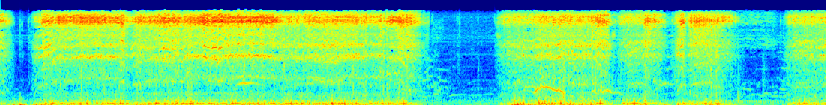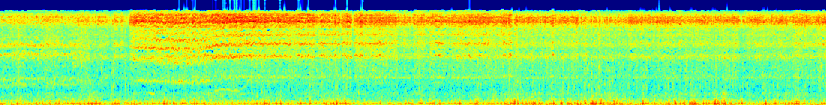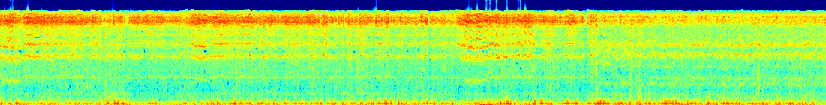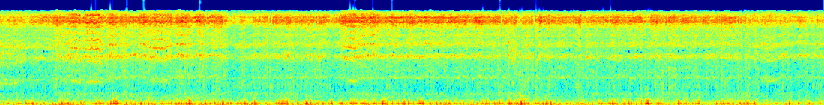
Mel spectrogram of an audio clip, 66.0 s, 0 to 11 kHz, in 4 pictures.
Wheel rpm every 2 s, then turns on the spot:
60, 190, 220, 210, 20, 150, 100, 40, 160, 210, 220, 230, 230, 230, 230, 230, 230, 230, 230, 230, 240, 230, 220, 200, 190, 210, 220, 230, 230, 230, 230, 240, 230.
none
